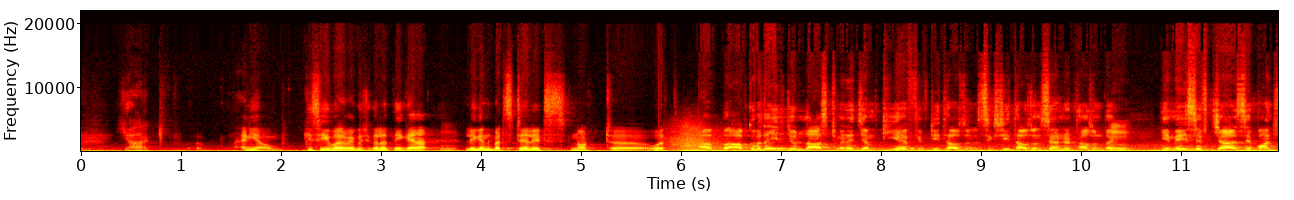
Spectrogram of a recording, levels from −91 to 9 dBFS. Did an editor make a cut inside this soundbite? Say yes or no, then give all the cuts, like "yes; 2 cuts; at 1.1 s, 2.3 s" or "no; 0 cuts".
yes; 1 cut; at 6.0 s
